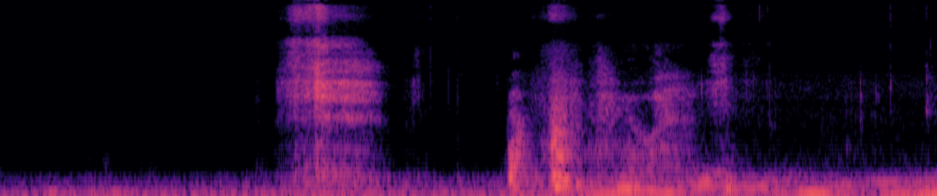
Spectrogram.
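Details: Hay fever sneezing fit: two forceful, wet sneezes in a quiet room, then heavy breathing and a low hum, one bout in a long run of repeated sneezes, sneezing into a hand towel.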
